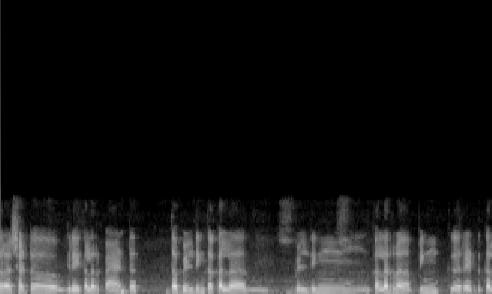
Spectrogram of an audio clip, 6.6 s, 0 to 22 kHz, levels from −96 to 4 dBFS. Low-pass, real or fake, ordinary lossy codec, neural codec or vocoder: 7.2 kHz; real; none; none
